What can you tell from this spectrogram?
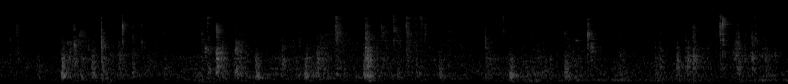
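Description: Snow crab legs and shrimp being cracked and peeled by hand: a run of small, irregular shell crackles and clicks.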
